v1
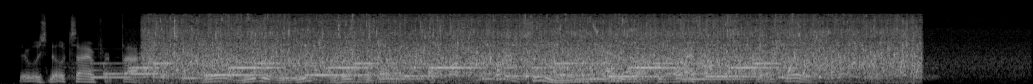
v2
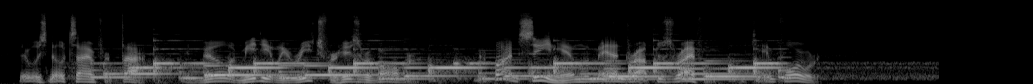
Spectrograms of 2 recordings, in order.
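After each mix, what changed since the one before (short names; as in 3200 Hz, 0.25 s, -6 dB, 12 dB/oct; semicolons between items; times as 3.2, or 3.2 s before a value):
second sound: muted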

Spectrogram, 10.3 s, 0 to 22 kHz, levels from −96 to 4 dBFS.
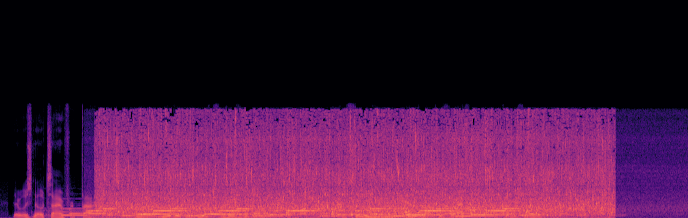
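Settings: second sound: unmuted; master: add low shelf 130 Hz +9.5 dB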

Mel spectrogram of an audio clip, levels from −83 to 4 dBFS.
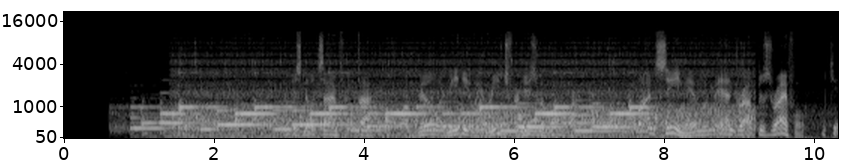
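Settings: speech: entry +2.70 s; second sound: add running mean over 36 samples; master: add bell 1900 Hz -14 dB 0.29 oct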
